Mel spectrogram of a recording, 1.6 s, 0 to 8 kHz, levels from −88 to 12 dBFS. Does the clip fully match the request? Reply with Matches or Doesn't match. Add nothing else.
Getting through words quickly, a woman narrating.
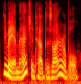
Doesn't match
